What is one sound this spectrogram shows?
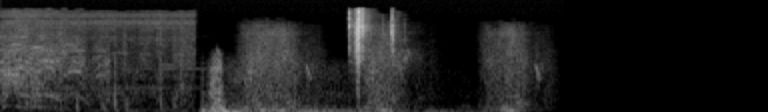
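A menu chimes as it opens.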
